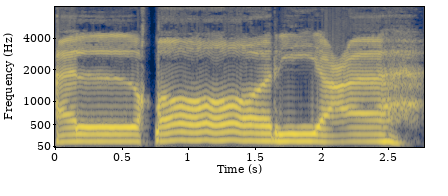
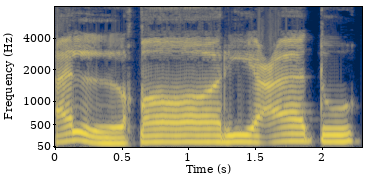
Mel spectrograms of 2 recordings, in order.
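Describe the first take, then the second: First: The word ends with a silent h sound. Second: The word ends with a tu sound. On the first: The reading stops at the end of the verse. "এই গুলতাকে হার উচ্চারণ করে হাকে সাকিন করে ফেলবো" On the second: The reading continues without stopping. "তা পেশতু"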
